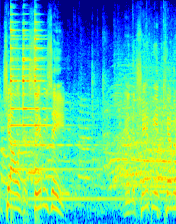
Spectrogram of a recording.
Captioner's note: bell ringing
